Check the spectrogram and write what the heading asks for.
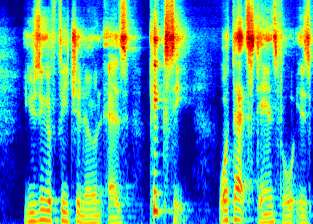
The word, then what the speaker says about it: PXE: It's in the PXE is pronounced Pixie.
